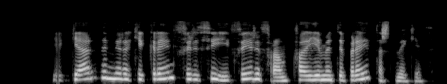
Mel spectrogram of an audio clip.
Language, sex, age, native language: Icelandic, female, 40-49, Icelandic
